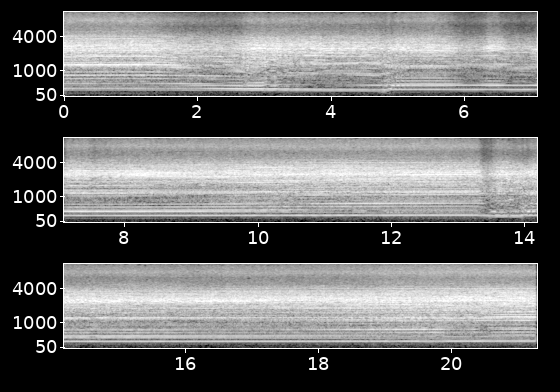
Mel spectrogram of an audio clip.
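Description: A race car engine roars loudly and steadily at high speed, close by.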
